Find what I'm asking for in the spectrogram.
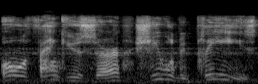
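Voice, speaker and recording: Someone uses a put-on character voice at a fairly high pitch, talking at a fairly slow pace. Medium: read story. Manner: innocent, polite.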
